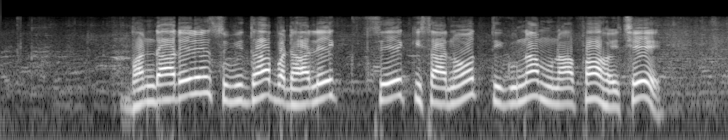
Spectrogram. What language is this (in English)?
Magahi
